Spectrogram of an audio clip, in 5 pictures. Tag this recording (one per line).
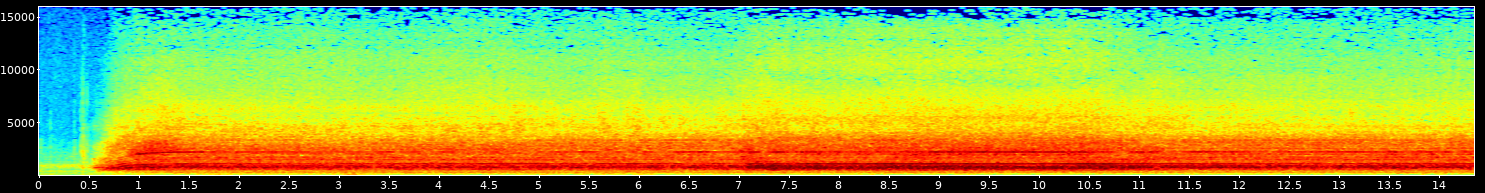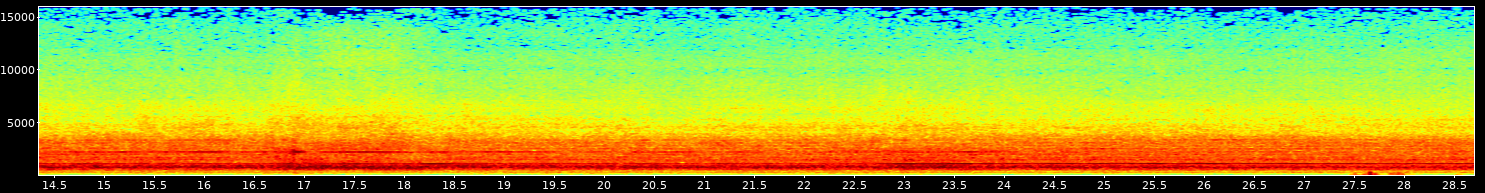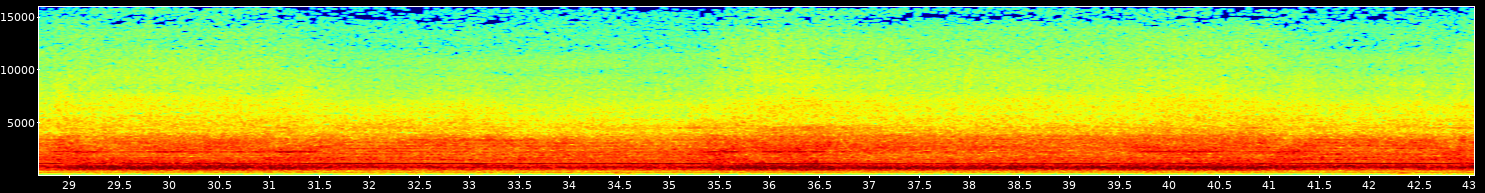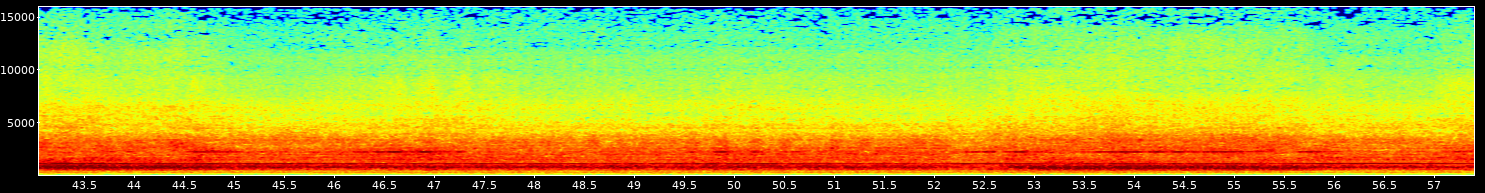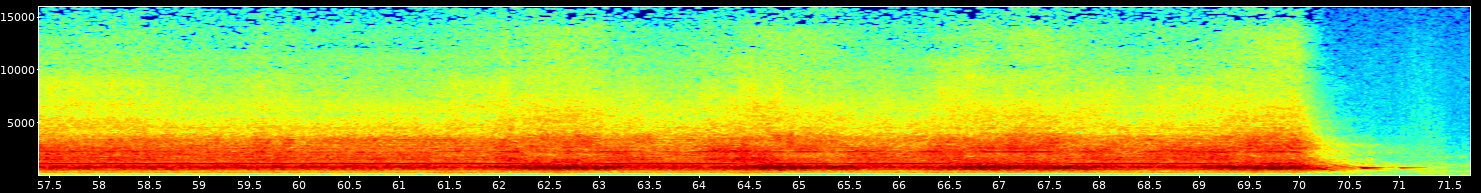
dry
fan
motor
hairdryer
